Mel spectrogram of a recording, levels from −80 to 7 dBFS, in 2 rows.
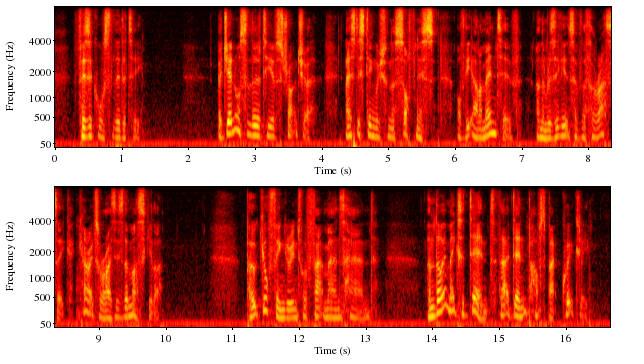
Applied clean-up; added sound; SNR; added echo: none; none; none; none.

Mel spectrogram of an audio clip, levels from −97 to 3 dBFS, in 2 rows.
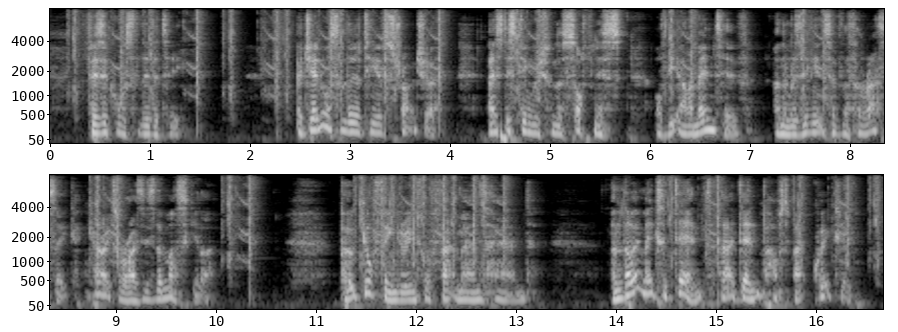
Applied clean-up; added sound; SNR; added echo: classical method WPE with log-MMSE.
